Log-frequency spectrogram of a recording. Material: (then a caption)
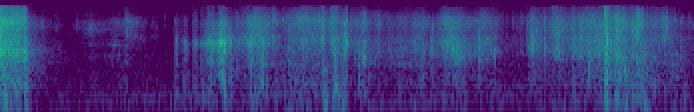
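Kraft paper. Fingers scratch and crumple the corner and surface of a yellow Amazon kraft paper padded mailer envelope. A loud, bright crinkle opens the clip and fades into a quieter stretch. Dense, dry scratching and crackling then follows, with sharp papery snaps standing out.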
